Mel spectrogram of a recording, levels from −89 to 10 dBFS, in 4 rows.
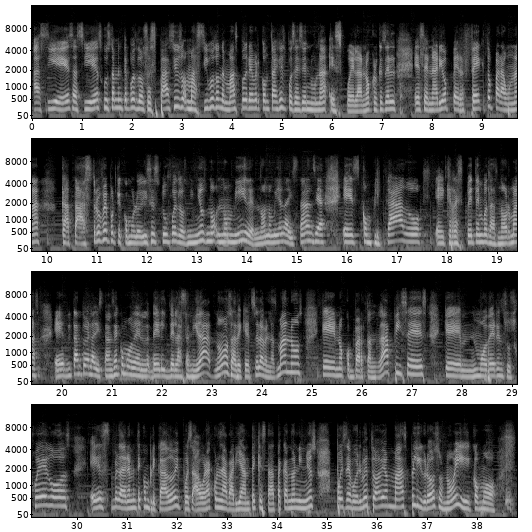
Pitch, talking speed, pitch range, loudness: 205 Hz, 160 wpm, 180-230 Hz, -21 LUFS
